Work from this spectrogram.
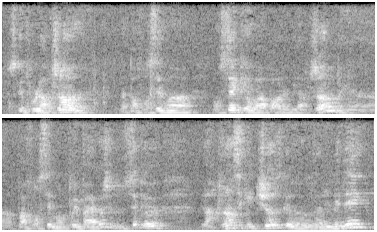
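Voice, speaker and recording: Man, has a cold, church group talk, mellow voice, animated, roomy recording from a distance. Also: mid-range voice, fast talker. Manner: animated, laughing, repeats words. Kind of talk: casual teaching talk with a group. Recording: echoey room, from a distance, faint noise.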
